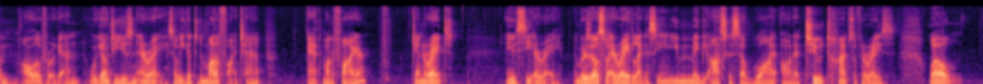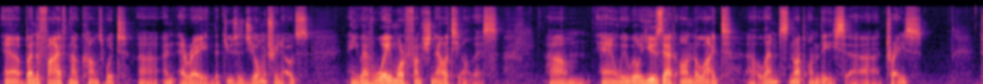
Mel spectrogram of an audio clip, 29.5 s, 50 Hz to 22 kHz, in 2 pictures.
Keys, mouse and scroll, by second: 3.2 click, 4.7-29.4 drag.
